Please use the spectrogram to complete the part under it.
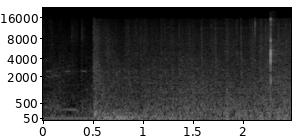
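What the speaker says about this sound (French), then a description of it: "je vais tout simplement vider le chargeur de ma Ogbar sur les pauvres zombies" Sustained automatic fire from an upgraded weapon unloading a full magazine on zombies in Call of the Dead, a steady dense rattle of shots with one sharper crack near the end, loud and continuous.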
